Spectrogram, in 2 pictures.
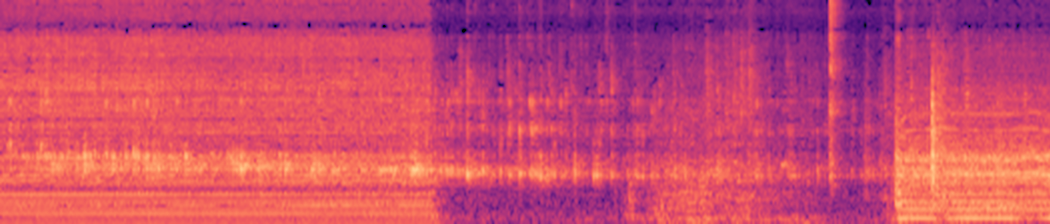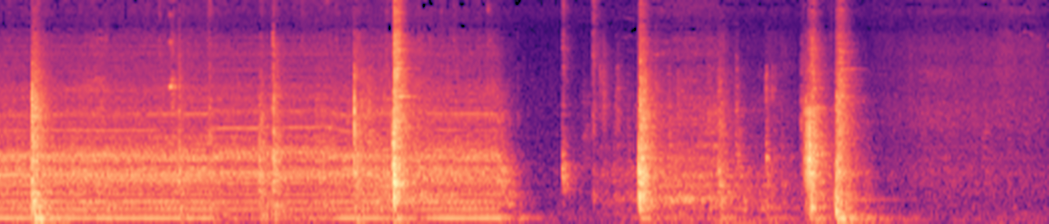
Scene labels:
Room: kitchen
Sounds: coffee machine, wardrobe or drawer (more than once), cutlery and dishes

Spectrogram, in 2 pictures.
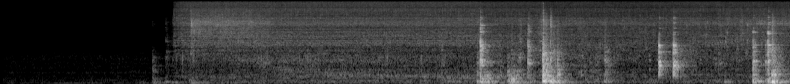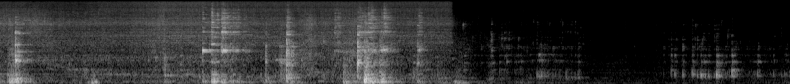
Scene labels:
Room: kitchen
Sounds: running water, cutlery and dishes

